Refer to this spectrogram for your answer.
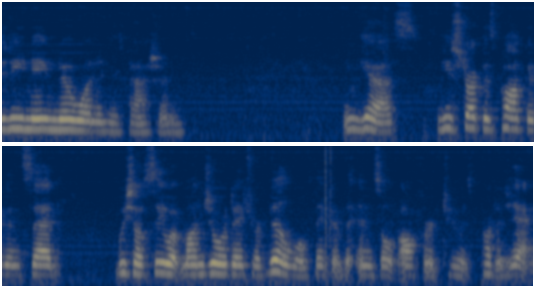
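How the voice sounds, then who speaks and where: An ordinary speaking voice from a woman, medium in pitch, with fairly even intonation at a moderate pace. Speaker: audiobook reader. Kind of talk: audiobook reading of a novel.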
